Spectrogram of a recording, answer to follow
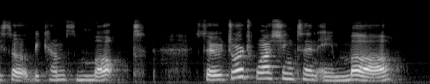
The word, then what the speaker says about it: morte: If it's a girl, we're adding that extra E to make it feminine, which allows you to pronounce the T, so it becomes morte. So George Washington est mort, and Marie Antoinette est morte.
